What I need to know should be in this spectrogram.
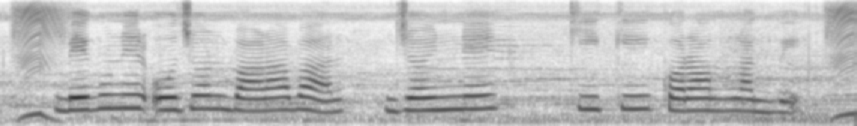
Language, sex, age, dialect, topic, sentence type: Bengali, female, 18-24, Rajbangshi, agriculture, question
